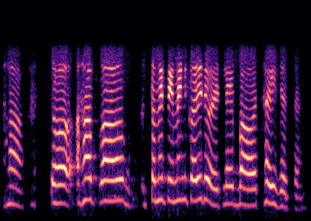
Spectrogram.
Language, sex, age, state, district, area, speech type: Gujarati, female, 18-30, Gujarat, Valsad, urban, conversation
